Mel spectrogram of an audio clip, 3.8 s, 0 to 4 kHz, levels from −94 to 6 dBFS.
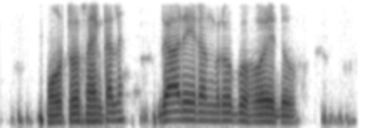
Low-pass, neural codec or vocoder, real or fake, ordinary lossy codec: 3.6 kHz; codec, 16 kHz, 8 kbps, FunCodec, trained on Chinese and English, 25 frames a second; fake; Opus, 64 kbps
